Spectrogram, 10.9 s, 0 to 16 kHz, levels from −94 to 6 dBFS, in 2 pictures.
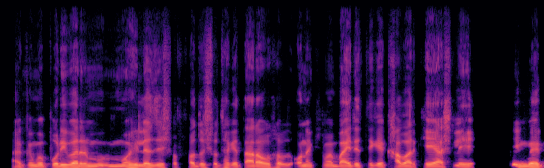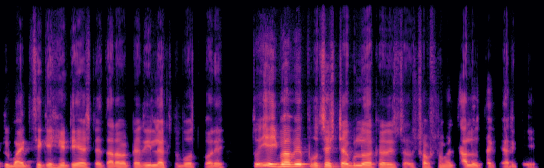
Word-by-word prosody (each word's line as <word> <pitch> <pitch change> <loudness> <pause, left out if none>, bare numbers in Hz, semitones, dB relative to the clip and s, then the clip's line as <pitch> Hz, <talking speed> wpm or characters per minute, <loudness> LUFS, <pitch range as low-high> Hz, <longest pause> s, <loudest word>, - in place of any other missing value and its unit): আ - - -7
কিংবা 110 0 -2
পরিবারের 115 0 +2
মো 110 - -2 0.2
মহিলা 110 +1 +2
যে 110 - 0
সব - - -13
সদস্য 105 0 -4
থাকে 105 0 -3
তারাও 115 +2 +2
হ - - -13 0.2
অনেক 110 -1 -3
সময় 110 -1 -5
বাইরে 105 +1 0
থেকে 110 - -2
খাবার 105 0 +1
খেয়ে 100 0 0
আসলে 100 +1 -6 0.5
কিংবা 115 0 +2
একটু 115 - -4
বাইরে 105 -4 +2
থেকে 110 - 0
হেঁটে 105 +1 +1
আসলে 100 - -5
তারাও 115 0 +2
একটা 110 - -3
রিল্যাক্স 110 +1 +1
বোধ 100 - -2
করে। - - -1 0.3
তো - - -1
এইভাবে 200 0 +9
প্রচেষ্টাগুলো 150 -4 +2
কে 135 - 0 0.4
স-সবসময় 115 -3 -4
চালু 110 -1 +2
থাকে - - -5
আরকি। - - -11
110 Hz, 205 wpm, -23 LUFS, 105-115 Hz, 0.5 s, এইভাবে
